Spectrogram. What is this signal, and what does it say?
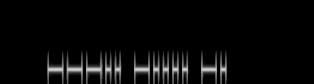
Morse code, heard as a keyed tone, about 25 wpm, 700 Hz. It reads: 86N
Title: Common Cut Numbers - 3-Digit 25wpm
